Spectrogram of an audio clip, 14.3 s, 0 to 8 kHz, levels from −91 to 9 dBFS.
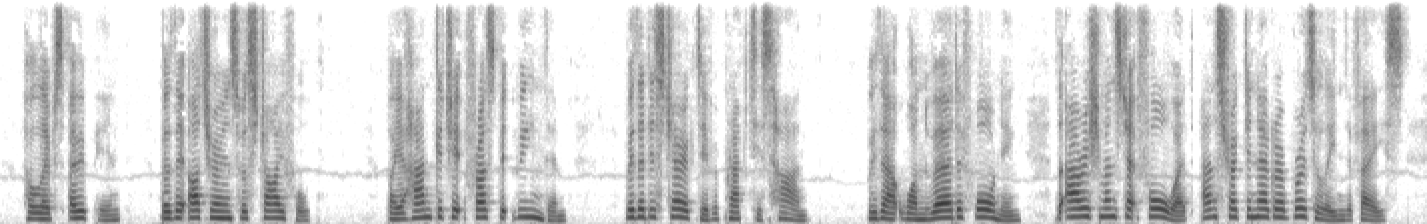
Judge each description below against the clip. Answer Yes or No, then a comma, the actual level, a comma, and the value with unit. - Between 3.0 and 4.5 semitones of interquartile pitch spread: No, average, 5.0 semitones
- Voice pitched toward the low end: No, high, 245 Hz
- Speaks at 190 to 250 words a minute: No, average, 160 wpm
